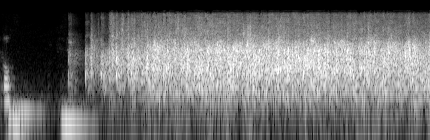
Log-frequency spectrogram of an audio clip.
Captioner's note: students applauding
